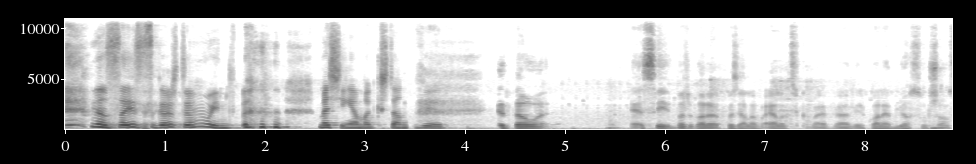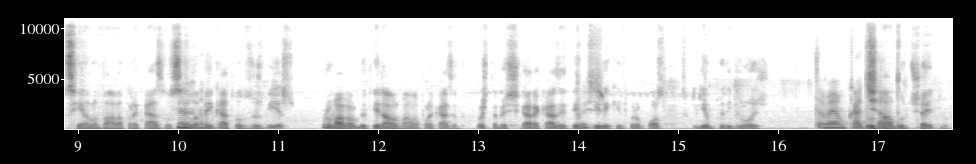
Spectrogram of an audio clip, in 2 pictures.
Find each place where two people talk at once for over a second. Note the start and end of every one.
none

